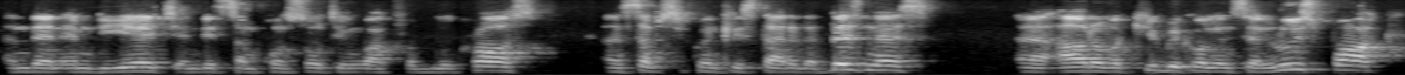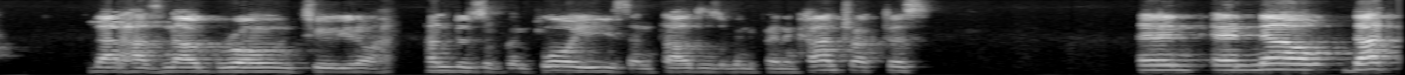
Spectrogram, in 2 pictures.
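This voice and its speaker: Kenyan-born guy on a video call panel, voice a bit high, lots of restarts. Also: poor audio. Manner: measured, many restarts and repeated words. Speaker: business owner, panelist. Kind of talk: webinar panel talk.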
